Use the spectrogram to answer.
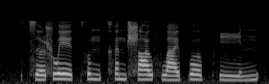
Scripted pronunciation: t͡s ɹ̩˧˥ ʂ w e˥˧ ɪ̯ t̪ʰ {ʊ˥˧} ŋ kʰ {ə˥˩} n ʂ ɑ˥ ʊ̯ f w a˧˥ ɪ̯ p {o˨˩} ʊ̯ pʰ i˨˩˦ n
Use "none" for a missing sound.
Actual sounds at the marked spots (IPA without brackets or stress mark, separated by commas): ʊ˥˧, ə˥˩, o˥˩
